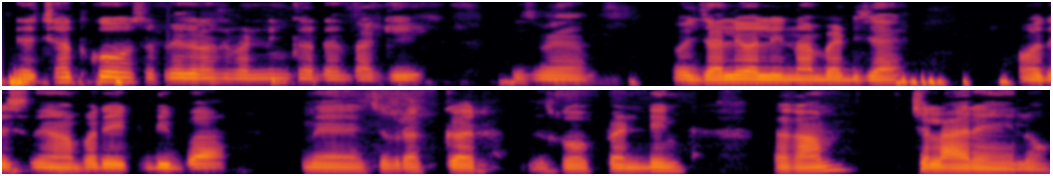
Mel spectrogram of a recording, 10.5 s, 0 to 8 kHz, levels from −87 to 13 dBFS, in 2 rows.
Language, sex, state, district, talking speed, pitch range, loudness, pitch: Hindi, male, Bihar, Jahanabad, 205 wpm, 125-145 Hz, -19 LUFS, 130 Hz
